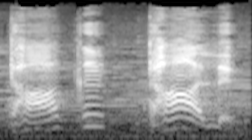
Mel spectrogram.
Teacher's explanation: ढ भी मूर्धन्य ध्वनि है। इसका उच्चारण अंदर से आती वायु द्वारा जीभ की नोक से मूर्धा को छूते हुए होता है।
